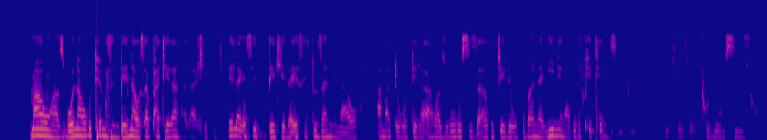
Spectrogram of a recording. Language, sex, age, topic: North Ndebele, female, 25-35, health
